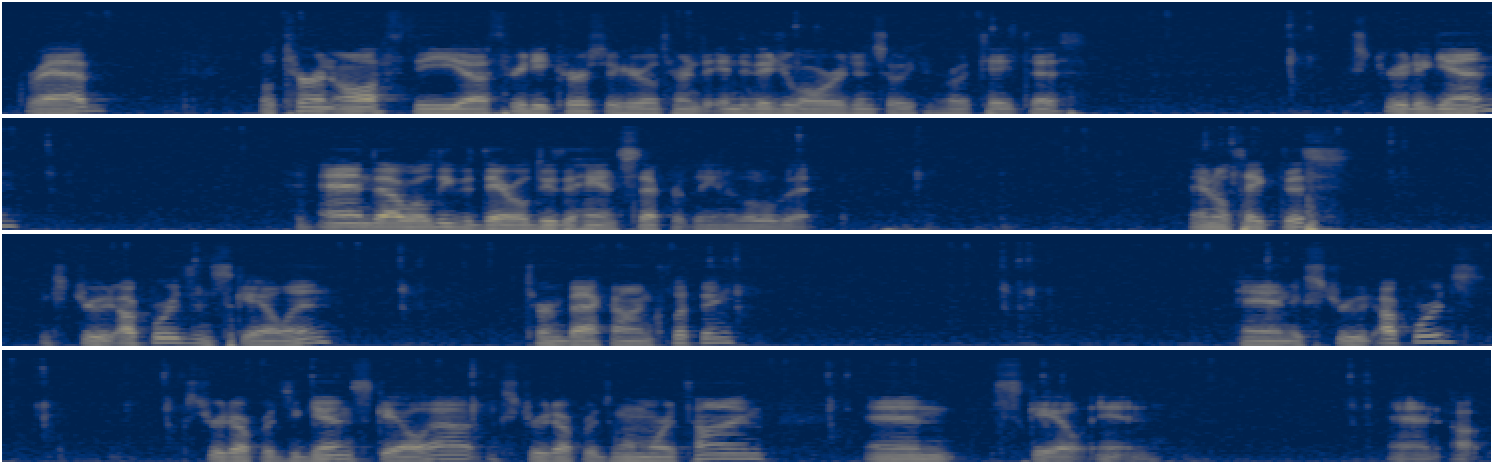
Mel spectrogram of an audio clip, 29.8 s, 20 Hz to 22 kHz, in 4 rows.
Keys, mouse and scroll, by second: 4.0 r, 5.0 g, 6.5 e, 7.7 g, 11.8-13.5 middle drag, 13.5 a, 13.6 b, 14.4 e, 15.9 s, 16.9 g, 18.5 g, 21.3 e, 23.4 e, 23.9 s, 24.7 e, 26.5 e, 28.4 s, 29.1 g.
